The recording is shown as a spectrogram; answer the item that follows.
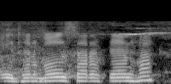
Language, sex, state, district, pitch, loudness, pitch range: Hindi, male, Jharkhand, Palamu, 160 Hz, -15 LUFS, 155-165 Hz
